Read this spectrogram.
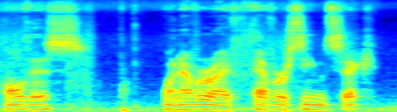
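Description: An actor playing a proud, ailing president who sounds weary and wounded, in intimate audio drama dialogue over music. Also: male voice, lowish voice, monotone, unhurried, fairly bright tone, slight background noise. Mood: frail, tender.

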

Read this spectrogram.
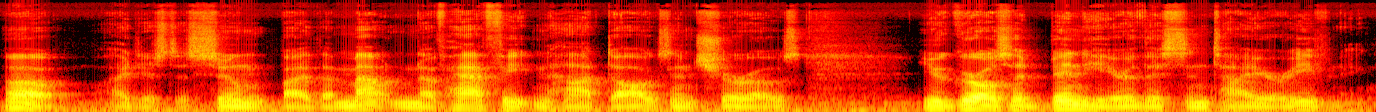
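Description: An actor playing a smarmy, theatrical celebrity who poses as a savior, speaking in a pompous, evasive, grandiose way in an audio drama. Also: male voice, extremely low pitch, moderate pace, mellow, a little hiss or hum. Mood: smug, evasive.

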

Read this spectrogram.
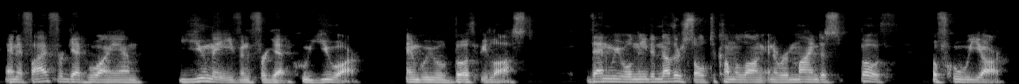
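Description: A man voicing a kind, loving soul in a storybook reading, with a gravelly, husky voice. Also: on the low side, fairly even intonation, moderate pace. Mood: solemn.

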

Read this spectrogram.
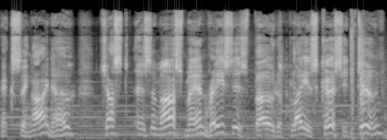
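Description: An ancient survivor in an audio drama, haunted and set on his mission. The voice is fairly high for a man, grave and theatrical, leaning hard on key words. Music plays underneath. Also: animated, measured pace. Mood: harrowed, intense. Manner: grave, theatrical, emphatic storytelling. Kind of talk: dramatic audio fiction narration. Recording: music behind the voice.

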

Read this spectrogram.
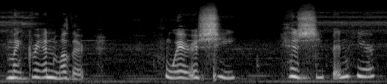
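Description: A woman's voice: sits high, steady tone, measured pace, a bit bright, faint music behind. An actress playing a dazed, anxious teenage girl who speaks falteringly in an audio drama. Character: dazed, grieving teenage party girl in hospital.

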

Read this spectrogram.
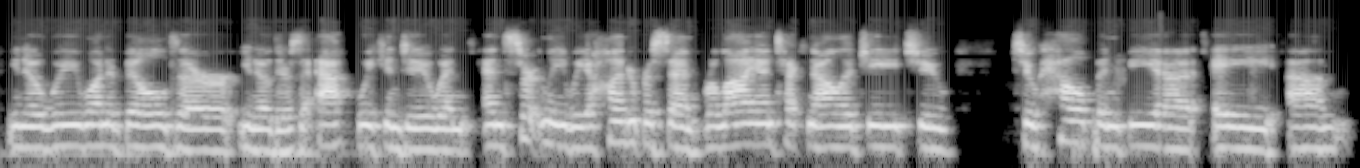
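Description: Dull muffled audio, woman, slightly low voice, earnest, emphatic, conversational interview guest. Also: fairly even intonation, moderate pace. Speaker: interview guest, health organization leader.

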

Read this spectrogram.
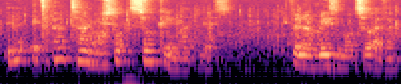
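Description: A man's voice: medium pitch, animated, a little fast, close to an everyday voice. A man playing an aggrieved brother in an audio play, hesitant and needling, pushing with questions. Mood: uneasy, exasperated. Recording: roomy, distant mic, faint noise.

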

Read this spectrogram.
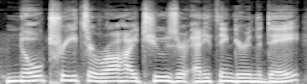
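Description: A woman's voice: low-pitched, steady tone, moderate pace, darkish tone. Chatty folksy woman in her sixties. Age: 60s. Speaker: pet care radio host. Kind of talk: call-in advice show.

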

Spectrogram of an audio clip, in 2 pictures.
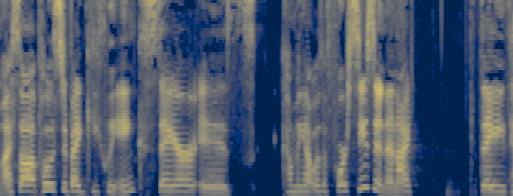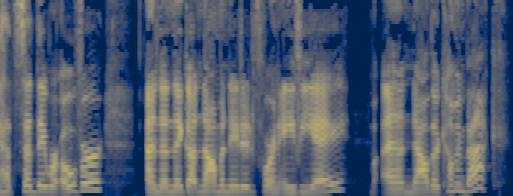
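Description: A woman's voice: a little high, a bit bright, no room sound, clean studio sound. A woman co-hosting a podcast in casual, informal chat, giving enthusiastic recommendations. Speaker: podcast co-host.

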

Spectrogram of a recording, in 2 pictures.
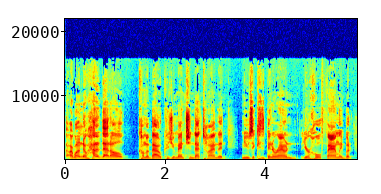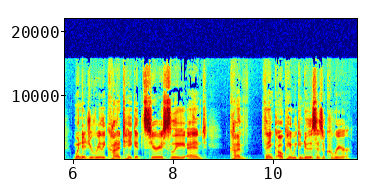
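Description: A man with a mid-pitched, gravelly voice, recorded dry. He hosts an interview and puts his questions in a conversational style. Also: fairly quick, a bit bright, dry recording. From East Coast Canada. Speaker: interview host.

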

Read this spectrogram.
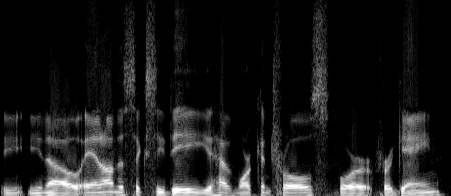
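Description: A man with a boomy voice giving a rambling, casual camera review full of fillers and restarts. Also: level tone, unhurried, darkish tone, dry recording. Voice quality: boomy on a mic. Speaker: photography podcast regular reviewing cameras.

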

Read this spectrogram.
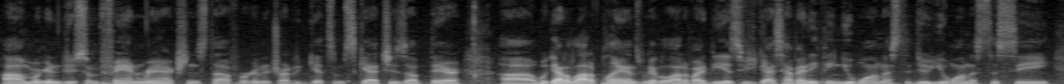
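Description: Fast-talking North Jersey guy. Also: lowish voice. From New Jersey area. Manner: fast-talking, joking, plugs the show. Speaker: podcast co-host. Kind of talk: casual chat.

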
